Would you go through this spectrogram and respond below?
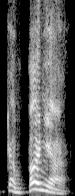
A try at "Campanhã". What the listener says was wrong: Tem um tio no finalzinho, na última letra A.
